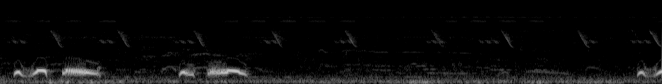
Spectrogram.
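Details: Spotted dove decoy brought down to the ground while trapping, uttering two-part coo phrases, a quick double note and a long mellow croo, separated by pauses of a few seconds, with faint descending whistles of other birds.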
